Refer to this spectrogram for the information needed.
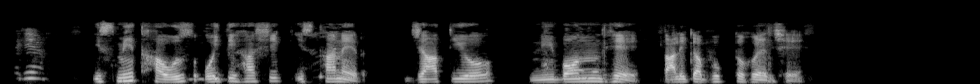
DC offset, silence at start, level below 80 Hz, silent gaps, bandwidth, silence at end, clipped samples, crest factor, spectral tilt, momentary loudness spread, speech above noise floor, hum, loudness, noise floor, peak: under 0.1%; 0.25 s; -58 dBFS; 0.84-0.91 s, 2.86-2.90 s, 3.71-3.77 s, 3.86-4.04 s, 5.04-5.21 s, 6.50-6.56 s, 7.28-7.35 s; 8 kHz; 1.8 s; under 0.1%; 20 dB; -4.5 dB/octave; 11 LU; over 71 dB; none; -19 LUFS; under -90 dBFS; 0 dBFS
